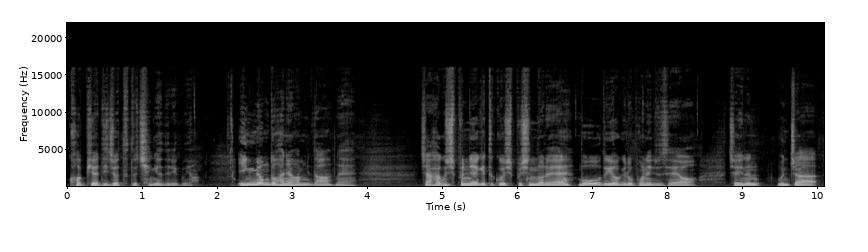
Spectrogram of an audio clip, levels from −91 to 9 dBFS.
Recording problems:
none

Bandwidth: 16 kHz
